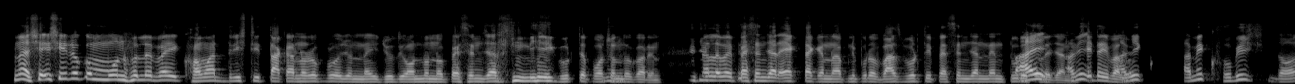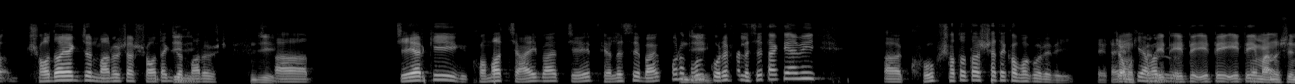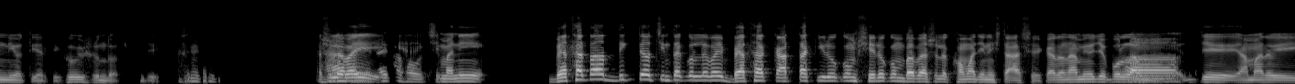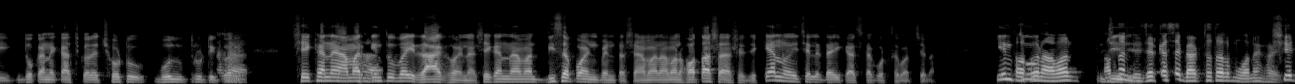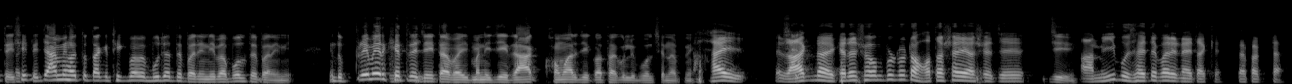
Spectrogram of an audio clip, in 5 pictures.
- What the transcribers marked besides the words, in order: other background noise; tsk; chuckle; "মানে" said as "মানি"; tapping; hiccup; "মানে" said as "মানি"; blowing
- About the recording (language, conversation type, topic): Bengali, unstructured, আপনি কি মনে করেন কাউকে ক্ষমা করা কঠিন?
